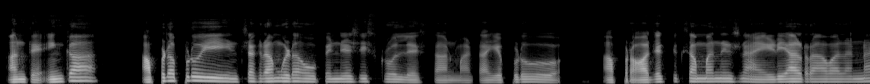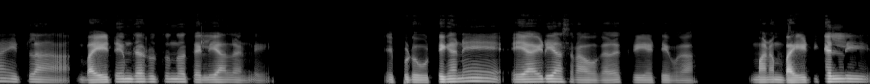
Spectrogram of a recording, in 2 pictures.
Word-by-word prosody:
అంతే. 115 -2 +2 0.2
ఇంకా 150 +7 +3 0.7
అప్పుడప్పుడు 170 +8 +1
ఈ - - +6 0.2
ఇన్స్టాగ్రామ్ 140 +2 0
గూడా 145 0 +2
ఓపెన్ 130 +1 -4
జేశి 130 +1 -3
స్క్రోల్ 120 -2 -5
చేస్తా 100 -1 -8
అన్నమాట. 95 -1 -11 0.2
ఎప్పుడు 115 +3 -6 0.8
ఆ - - +3
ప్రాజెక్ట్‌కి 120 +6 0
సంబంధించిన 135 0 -1 0.2
ఐడియాలు 125 +2 +2
రావాలన్నా, 125 +2 -4
ఇట్లా 115 0 -4 0.5
బయటేం 115 +5 +5
జరుగుతుందో 130 0 -1
తెలియాలండి. 110 -2 -2 1.3
ఇప్పుడు 110 -1 -2
ఉట్టిగనే 130 +7 +3 0.5
ఏ - - +5 0.2
ఐడియాస్ 130 -2 +3
రావు 105 0 -1
గదా! 100 +2 -2
క్రియేటివ్‌గా. 105 -2 -5 0.7
మనం 110 +1 +2
బయటికెళ్ళి 130 +6 +4
125 Hz, 105 wpm, -25 LUFS, 110-135 Hz, 1.3 s, ఈ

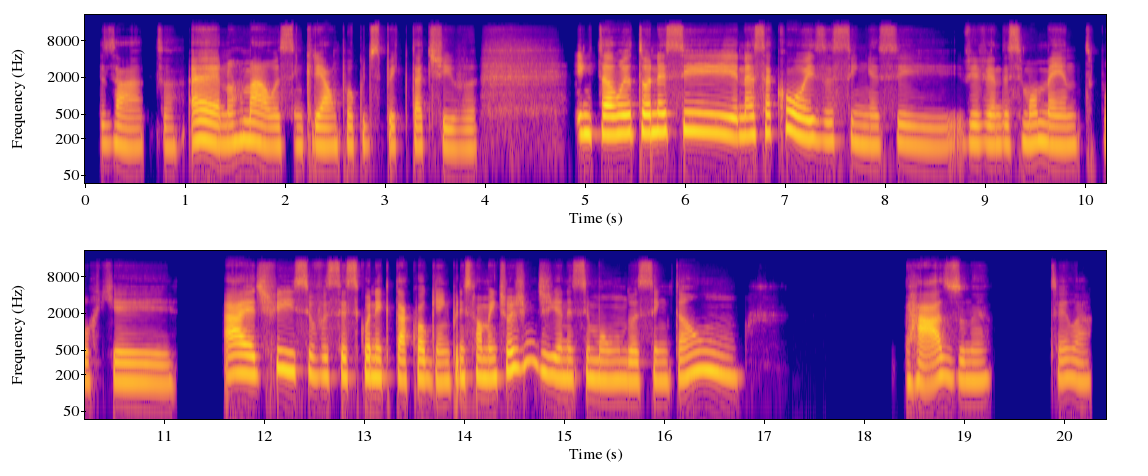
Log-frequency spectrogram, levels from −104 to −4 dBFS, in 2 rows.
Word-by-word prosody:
Exato. 150 -2 -8
É, 190 -2 +5
normal 170 -1 0
assim, 155 0 -8
criar 155 -1 -1
um 150 - -7
pouco 155 +1 -10
de 155 - -8
expectativa. 150 -2 -8 1.0
Então 235 0 +6
eu 245 - +8
estou 250 0 +5
nesse 255 -2 +3
nessa 230 +2 +1
coisa 210 -9 +2
assim, 175 -3 -8
esse 155 -2 -9
vivendo 165 -1 -5
esse 165 +2 -8
momento, 165 -2 -4
porque 150 -2 -6 0.5
ah, 210 +2 +9
é 205 - +6
difícil 225 0 -1
você 190 0 -4
se 185 - -6
conectar 185 -2 +1
com 175 - -5
alguém, 160 -2 -3
principalmente 180 +3 -2
hoje 260 +5 +2
em 335 - -6
dia, 200 -6 -1
nesse 175 +1 -6
mundo 165 -1 -4
assim, 160 +1 -5
tão 205 +1 -2 1.7
raso, 175 -2 +4
né. 165 +1 -7 0.6
Sei 175 -1 -8
lá. 160 -3 -9
175 Hz, 120 wpm, -21 LUFS, 160-205 Hz, 1.7 s, ah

